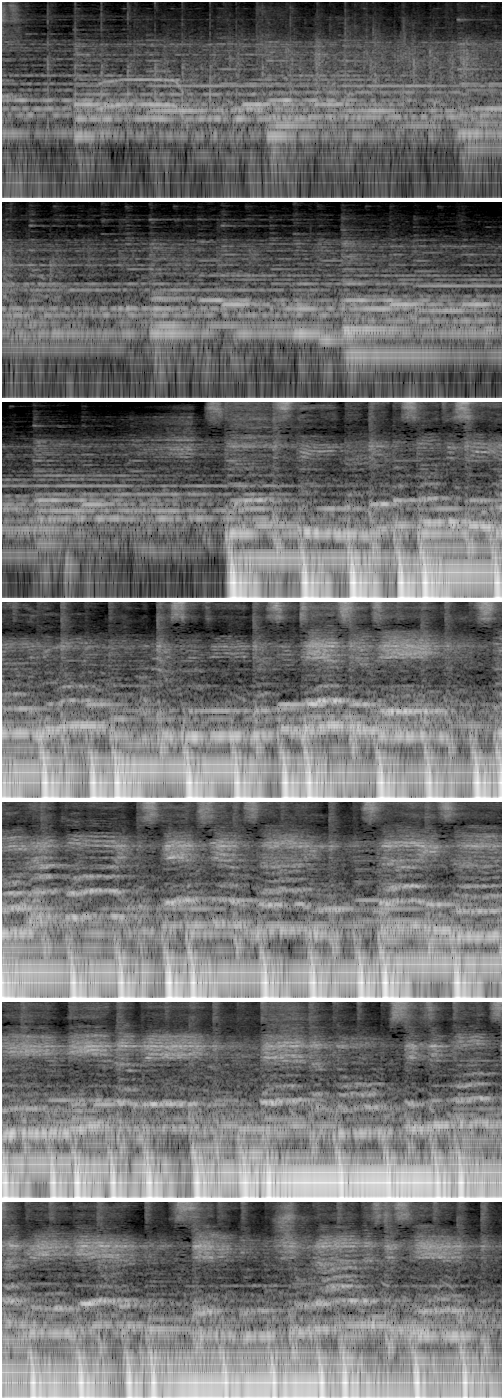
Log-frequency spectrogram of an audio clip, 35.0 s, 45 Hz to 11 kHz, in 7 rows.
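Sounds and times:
pop backing track: 10.6 - 35.0
group singing pop song: 10.8 - 35.0.

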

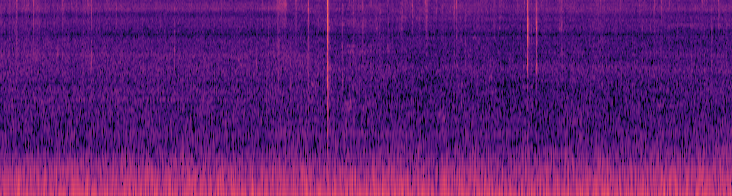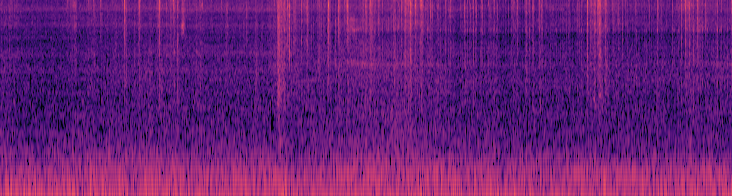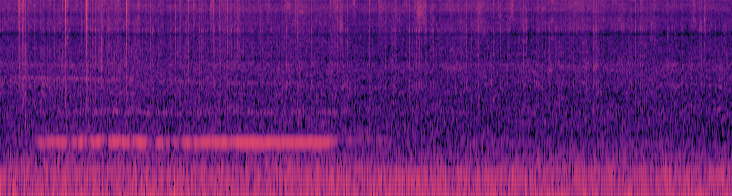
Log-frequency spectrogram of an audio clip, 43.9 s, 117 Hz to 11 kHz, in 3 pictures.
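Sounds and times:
low rumble of jet engines: 0.0 - 43.9
steady whine: 0.0 - 43.9
wheels rolling on runway: 16.7 - 43.9.

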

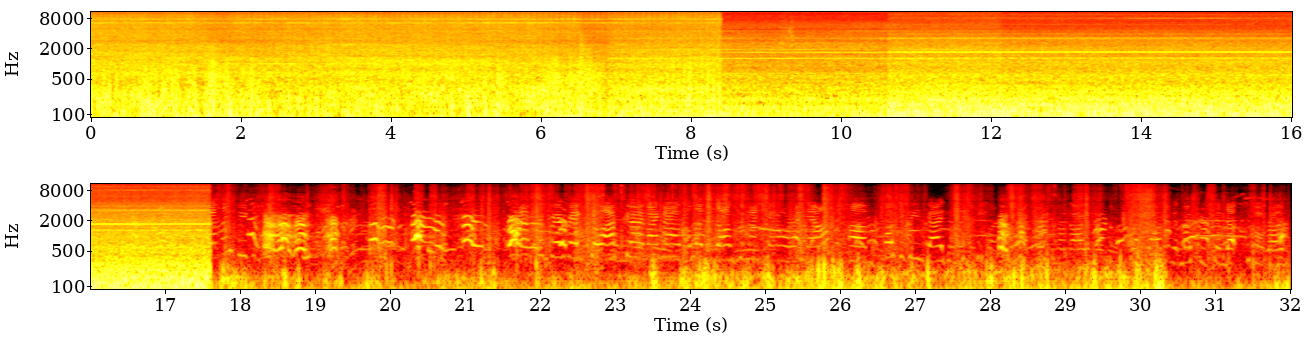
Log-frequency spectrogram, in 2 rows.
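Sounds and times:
helicopter running: 0.0 - 17.7.

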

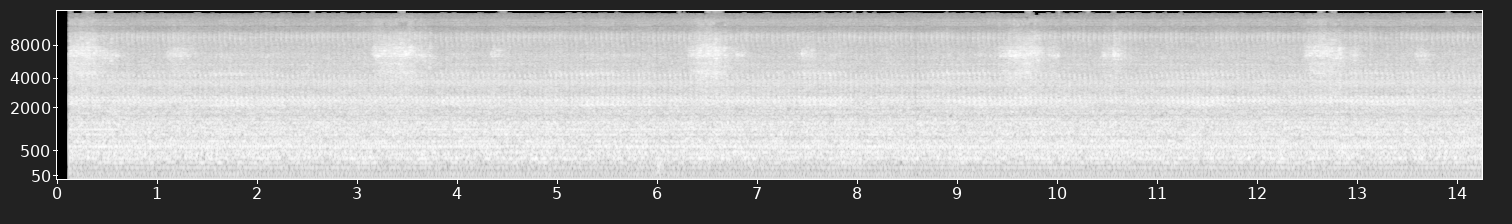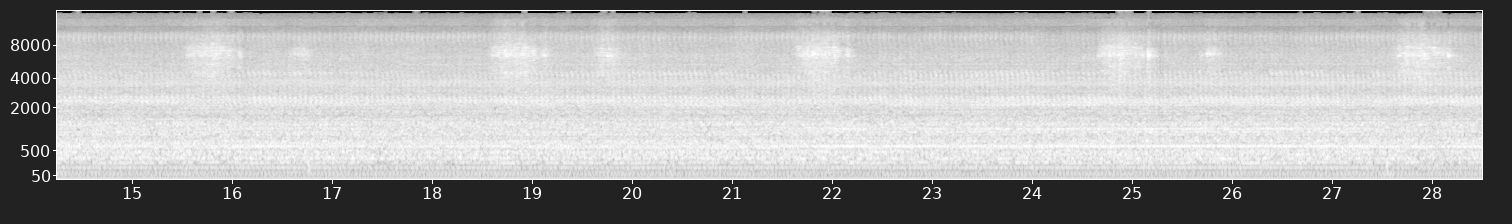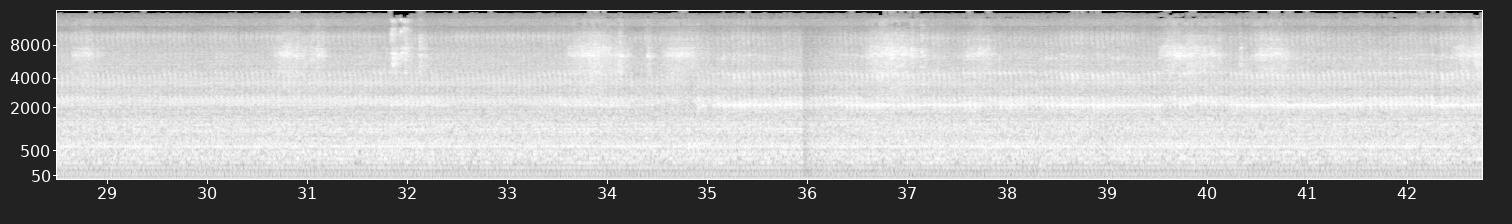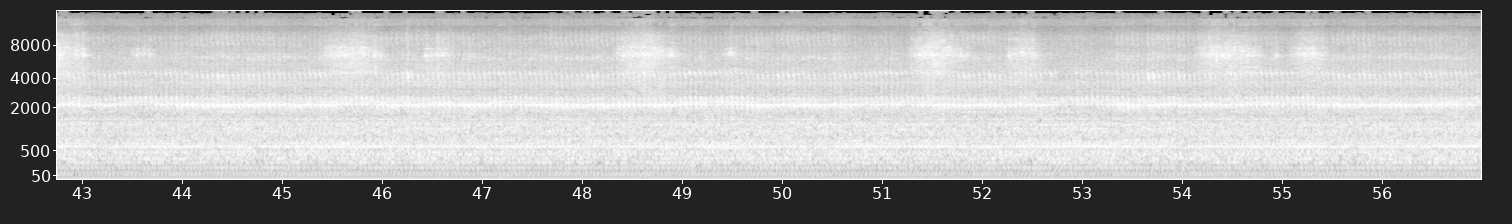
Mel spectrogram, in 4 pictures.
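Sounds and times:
film projector whirring: 0.0 - 56.9.

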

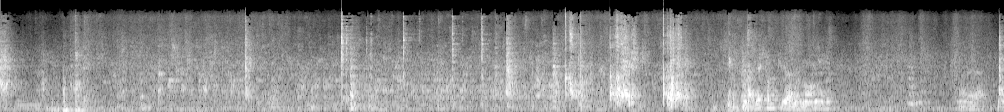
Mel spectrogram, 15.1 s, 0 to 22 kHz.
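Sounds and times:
utensils clinking against dishes: 5.0 - 11.5.

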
